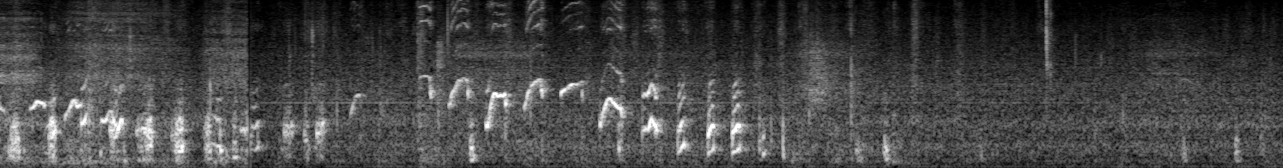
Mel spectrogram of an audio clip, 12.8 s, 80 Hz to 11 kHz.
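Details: Golden Retriever puppies aged 11 to 13 days whimpering in a rapid series of high, squeaky, up-and-down whines, dense at first, then thinning out into a few scattered squeaks over a quiet background.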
